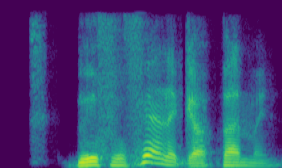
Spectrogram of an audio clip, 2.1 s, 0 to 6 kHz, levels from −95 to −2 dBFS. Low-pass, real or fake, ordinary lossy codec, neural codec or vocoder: 5.4 kHz; fake; AAC, 32 kbps; codec, 16 kHz in and 24 kHz out, 0.4 kbps, LongCat-Audio-Codec, four codebook decoder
